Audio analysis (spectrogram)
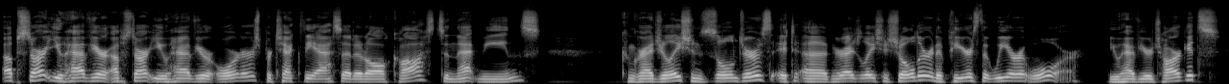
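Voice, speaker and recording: A commanding male captain barking orders to his pilot in a tabletop game, as a man plays him. His delivery is clipped and firm, with a smooth, clean voice. The sound is dry. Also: on the high side, moderate pace, no echo, natural voice. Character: stern male military captain over the radio.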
